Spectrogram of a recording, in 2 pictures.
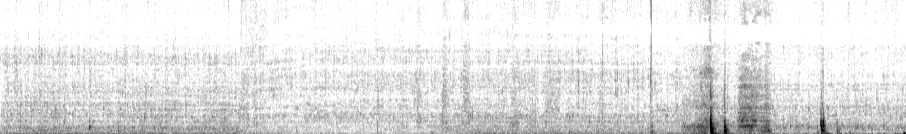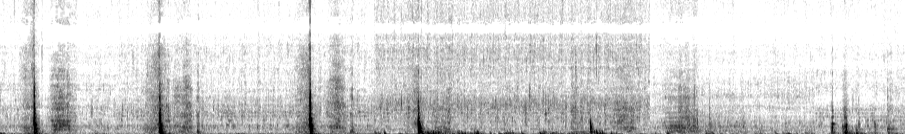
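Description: Knife slicing eggplant into rounds on a wooden cutting board. There is a crisp chop against the board about once every second or so, starting several seconds in, then a few lighter knocks near the end as the slices go into a wooden bowl.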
